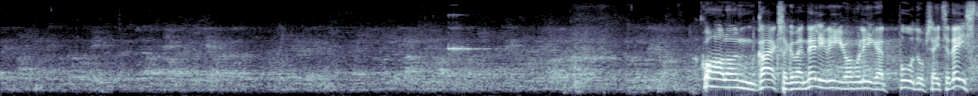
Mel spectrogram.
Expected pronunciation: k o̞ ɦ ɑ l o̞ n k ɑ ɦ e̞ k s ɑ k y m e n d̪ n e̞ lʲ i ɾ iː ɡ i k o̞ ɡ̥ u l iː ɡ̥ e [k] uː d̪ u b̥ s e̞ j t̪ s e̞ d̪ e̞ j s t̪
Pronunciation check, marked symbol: incorrect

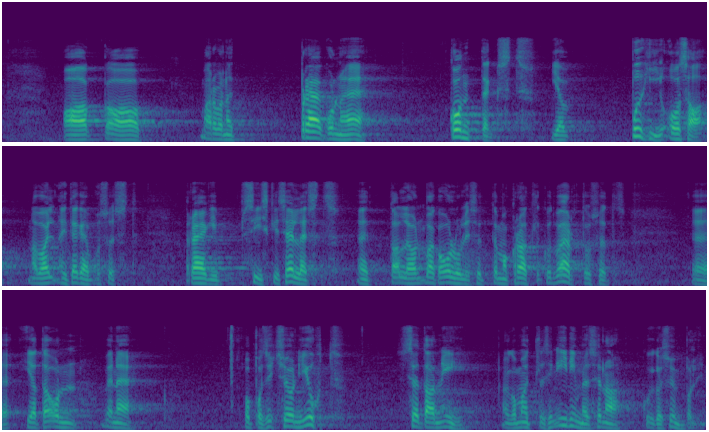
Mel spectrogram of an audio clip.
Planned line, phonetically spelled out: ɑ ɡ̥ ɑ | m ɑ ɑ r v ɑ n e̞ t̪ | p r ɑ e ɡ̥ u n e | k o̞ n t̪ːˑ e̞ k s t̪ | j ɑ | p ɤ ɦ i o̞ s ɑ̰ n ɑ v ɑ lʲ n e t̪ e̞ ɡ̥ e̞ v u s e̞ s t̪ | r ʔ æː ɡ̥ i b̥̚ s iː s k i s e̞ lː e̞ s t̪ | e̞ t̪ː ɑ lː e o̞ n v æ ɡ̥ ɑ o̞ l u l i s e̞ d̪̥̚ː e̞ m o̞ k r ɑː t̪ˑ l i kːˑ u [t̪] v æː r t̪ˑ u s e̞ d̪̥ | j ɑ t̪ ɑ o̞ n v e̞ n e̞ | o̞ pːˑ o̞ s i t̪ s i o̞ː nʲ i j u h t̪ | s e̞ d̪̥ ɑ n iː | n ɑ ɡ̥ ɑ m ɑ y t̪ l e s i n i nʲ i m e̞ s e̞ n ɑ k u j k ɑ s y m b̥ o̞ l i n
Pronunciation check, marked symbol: incorrect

